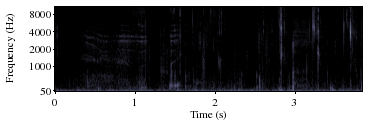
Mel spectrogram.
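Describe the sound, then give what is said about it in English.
Quiet sipping from a can of Pepsi: a short slurp followed by wet mouth clicks and swallowing noises, with no one talking. “I'm gonna take like one more sip of this, and then I think I'm done.”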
